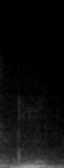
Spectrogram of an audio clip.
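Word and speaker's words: 不: et non ne pas c'est l'interdiction en chinois et ça se prononce bout nous sommes là face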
